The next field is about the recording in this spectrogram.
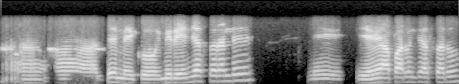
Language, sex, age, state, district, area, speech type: Telugu, male, 45-60, Andhra Pradesh, West Godavari, rural, conversation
